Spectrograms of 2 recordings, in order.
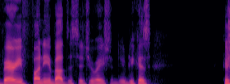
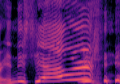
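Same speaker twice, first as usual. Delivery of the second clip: very high, drawn-out question; incredulous; much slower than usual. Retold or imitated. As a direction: imitate her slow, squeaky disbelief. Imitates her incredulous echo.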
